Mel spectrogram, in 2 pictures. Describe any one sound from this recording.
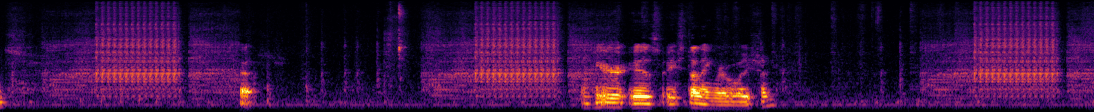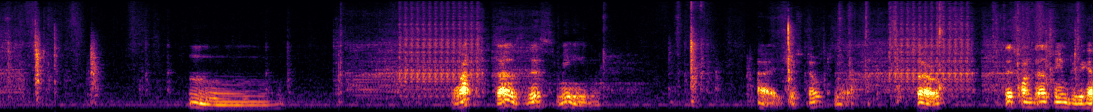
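A disk drive whirs and buzzes in short bursts.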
